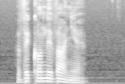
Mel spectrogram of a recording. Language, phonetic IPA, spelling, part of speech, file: Polish, [ˌvɨkɔ̃nɨˈvãɲɛ], wykonywanie, noun, Pl-wykonywanie.ogg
